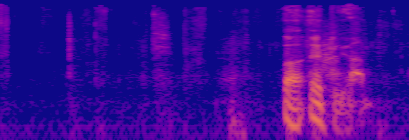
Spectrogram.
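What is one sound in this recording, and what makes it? Pages of a booklet rustle as a man leafs through them.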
